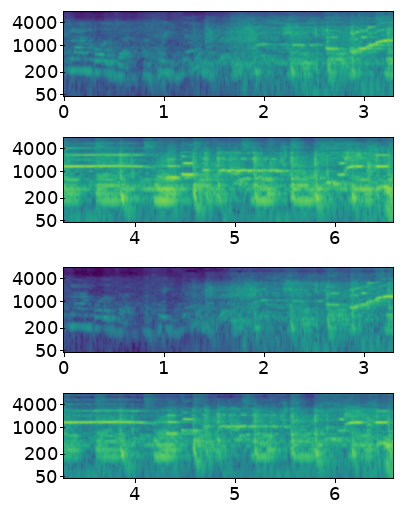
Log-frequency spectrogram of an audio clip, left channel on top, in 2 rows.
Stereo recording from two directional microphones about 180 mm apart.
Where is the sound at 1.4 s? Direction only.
20° left (ahead or behind).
